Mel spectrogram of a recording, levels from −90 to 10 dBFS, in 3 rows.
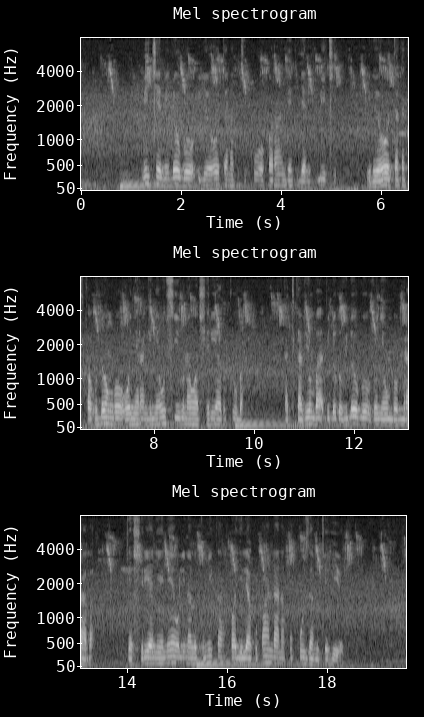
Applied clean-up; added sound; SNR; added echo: none; Bird vocalization, bird call, bird song + Bowed string instrument; 9 dB; none.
